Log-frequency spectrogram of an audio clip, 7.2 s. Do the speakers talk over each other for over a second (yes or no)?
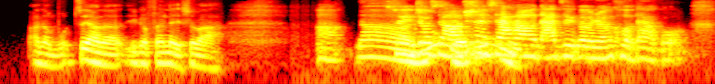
yes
